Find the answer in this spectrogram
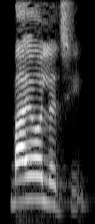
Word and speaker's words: biology: So again check for the syllables. Biology. You have 4. Okay, so from back third one. 1, 2, 3. So you have to place the vertical bar before O, in between I and O.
